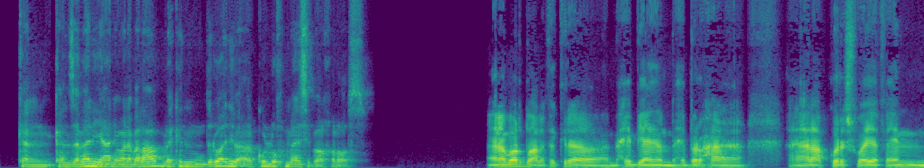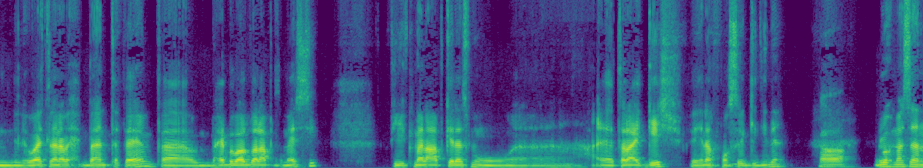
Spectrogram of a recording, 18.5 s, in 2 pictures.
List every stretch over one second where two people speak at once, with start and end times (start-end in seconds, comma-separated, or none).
none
